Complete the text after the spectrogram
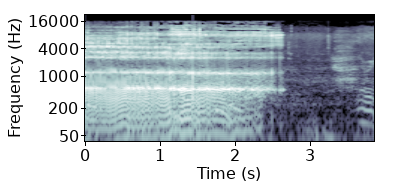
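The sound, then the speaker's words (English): A loud, drawn-out human burp lasting over two seconds, rough and resonant at a fairly steady pitch, before cutting off into near quiet. “The obligatory burp.”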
